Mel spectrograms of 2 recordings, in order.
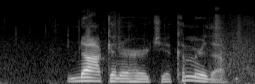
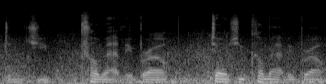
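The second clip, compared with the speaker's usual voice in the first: low, soft mock threat; mock warning; 8 semitones lower, 9 dB quieter than usual. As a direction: warn it off quietly and low.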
